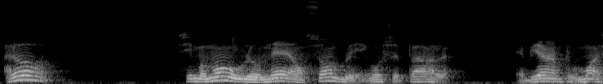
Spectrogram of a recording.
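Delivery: high, loud orator's swell; ringing declamation. Acted. Orator relaunches the address.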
